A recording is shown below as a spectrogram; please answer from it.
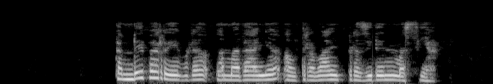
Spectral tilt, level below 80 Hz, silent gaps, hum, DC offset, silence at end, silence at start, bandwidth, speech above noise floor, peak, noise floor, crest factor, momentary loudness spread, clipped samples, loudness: -6.5 dB/octave; -56 dBFS; none; none; under 0.1%; 0.55 s; 1.15 s; 7.6 kHz; 59 dB; -2 dBFS; -73 dBFS; 12 dB; 10 LU; under 0.1%; -15 LUFS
